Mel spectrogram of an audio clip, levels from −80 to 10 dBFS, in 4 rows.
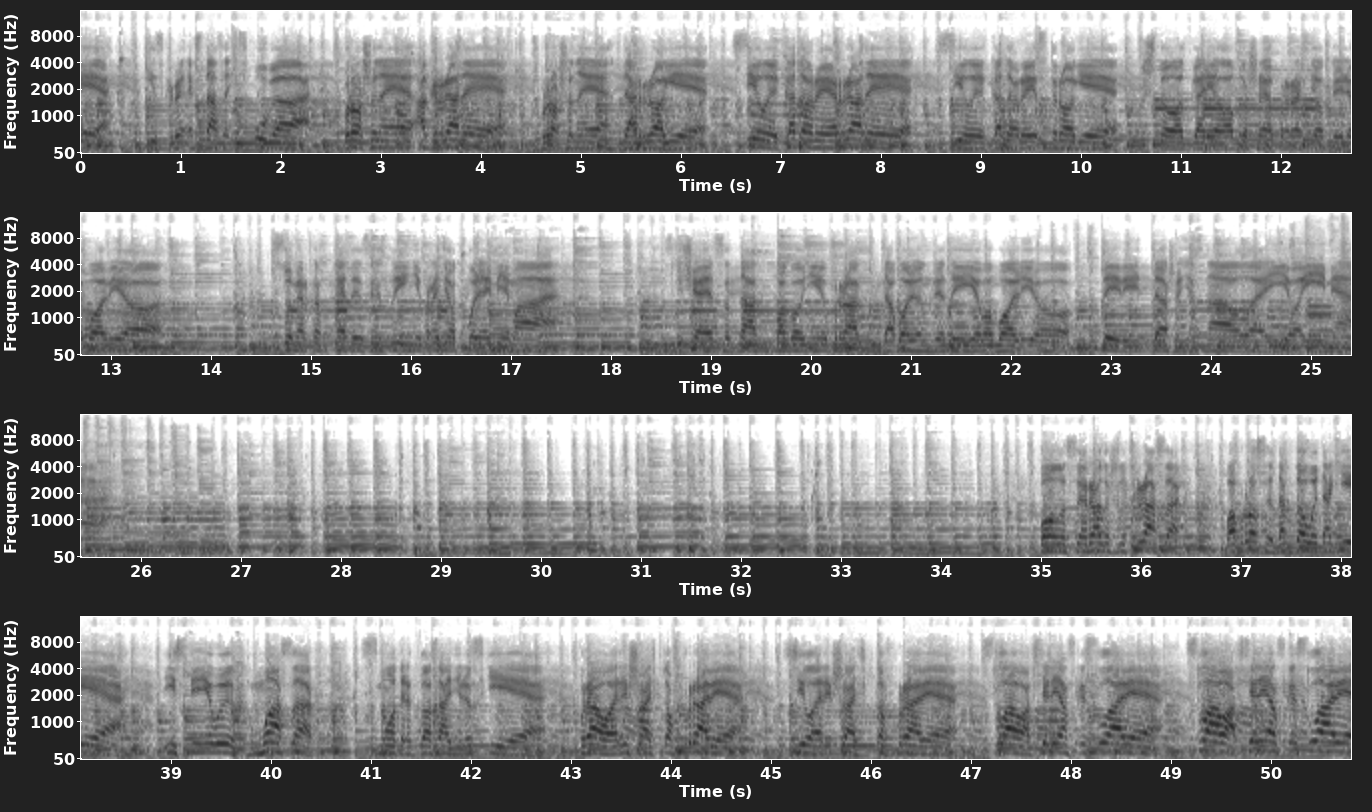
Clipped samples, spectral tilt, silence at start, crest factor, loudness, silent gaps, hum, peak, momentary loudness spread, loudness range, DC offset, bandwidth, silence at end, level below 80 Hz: under 0.1%; -5 dB/octave; 0 s; 14 dB; -14 LUFS; none; none; 0 dBFS; 9 LU; 7 LU; under 0.1%; 15.5 kHz; 0 s; -36 dBFS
